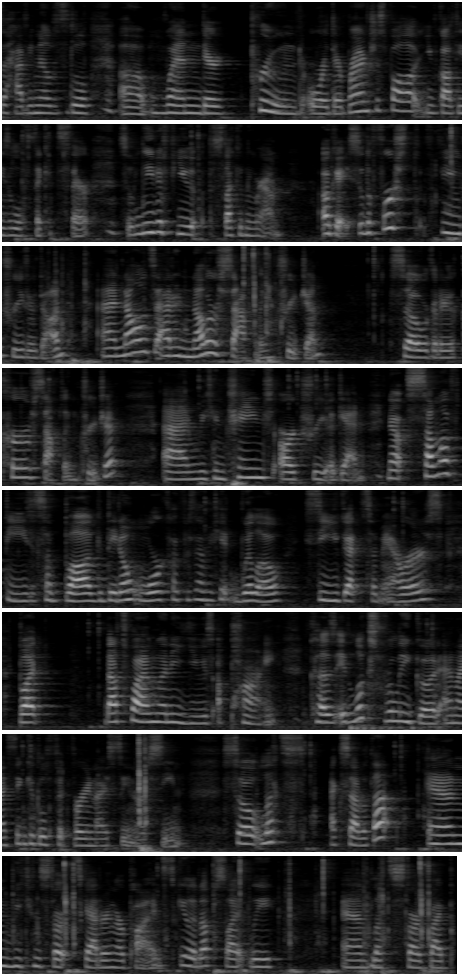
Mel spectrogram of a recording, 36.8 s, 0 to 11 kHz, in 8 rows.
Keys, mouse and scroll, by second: 3.5-4.8 middle drag, 4.8 click, 5.0-6.5 right drag, 6.5 click, 6.8-11.7 middle drag, 11.7 shift+a, 14.6-15.5 scroll up 6, 15.7-16.7 drag, 16.9-20.1 drag, 22.3-25.4 drag, 27.2 click, 27.8 click, 28.9 n, 30.6-31.6 drag, 31.8-32.8 scroll down 7, 32.8 s, 34.0 scroll up 1, 34.0 middle click, 34.3 scroll down 5, 34.6-35.0 shift+middle drag, 35.0 scroll up 3, 35.5-36.4 shift+middle drag, 36.4 g.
